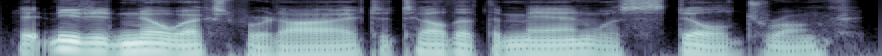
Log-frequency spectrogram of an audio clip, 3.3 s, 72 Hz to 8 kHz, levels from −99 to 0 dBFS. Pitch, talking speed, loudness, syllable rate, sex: 90 Hz, 235 wpm, -19 LUFS, 4.8 syllables/s, male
